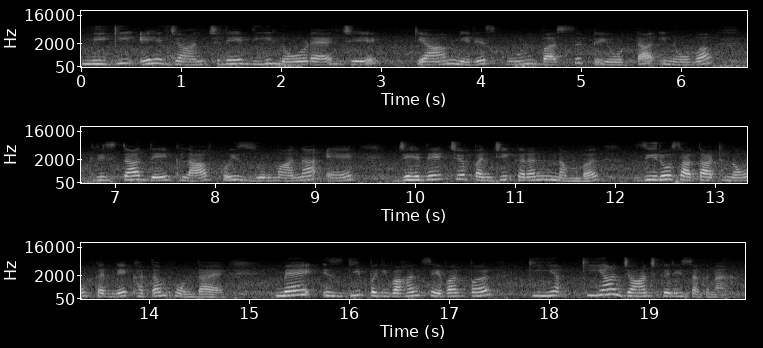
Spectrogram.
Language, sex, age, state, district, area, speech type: Dogri, female, 45-60, Jammu and Kashmir, Jammu, urban, read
